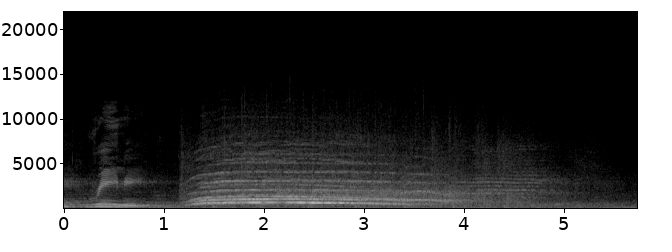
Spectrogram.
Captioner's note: audience applauding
